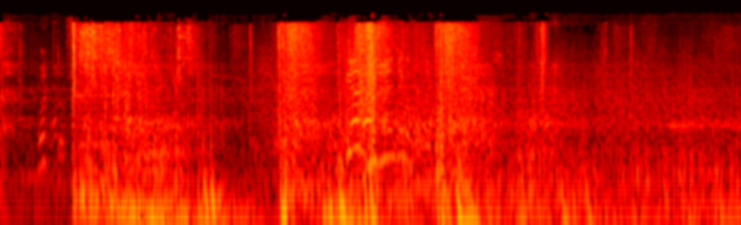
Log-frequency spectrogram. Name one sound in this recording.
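A rocket launcher fires with loud booming blasts.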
